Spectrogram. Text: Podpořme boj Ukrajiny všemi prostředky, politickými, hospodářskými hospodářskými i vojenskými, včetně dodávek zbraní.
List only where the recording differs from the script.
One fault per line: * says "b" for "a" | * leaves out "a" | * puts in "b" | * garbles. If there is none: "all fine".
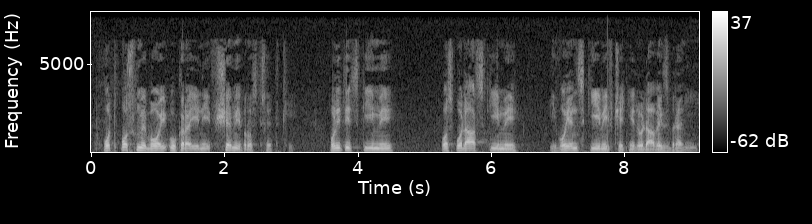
* leaves out "hospodářskými"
